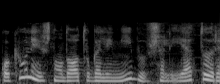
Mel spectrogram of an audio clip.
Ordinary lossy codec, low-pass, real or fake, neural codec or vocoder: AAC, 32 kbps; 7.2 kHz; real; none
